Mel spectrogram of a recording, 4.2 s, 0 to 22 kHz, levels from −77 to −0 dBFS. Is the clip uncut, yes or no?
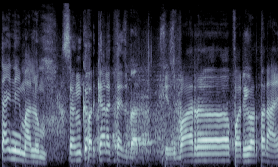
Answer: no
